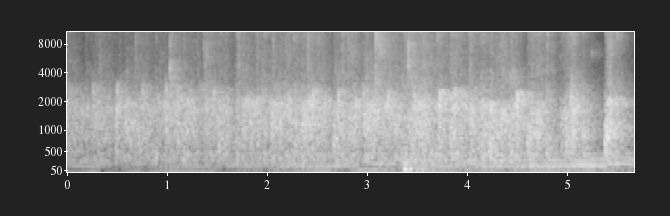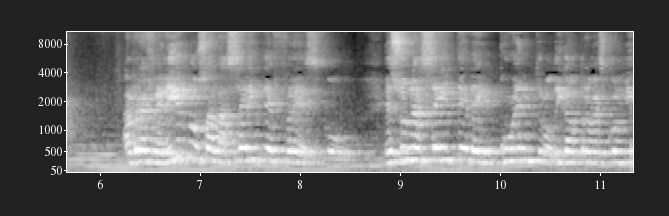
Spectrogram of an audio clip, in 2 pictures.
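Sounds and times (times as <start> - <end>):
audience applause: 0.0 - 5.8
speech: 6.3 - 11.3.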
